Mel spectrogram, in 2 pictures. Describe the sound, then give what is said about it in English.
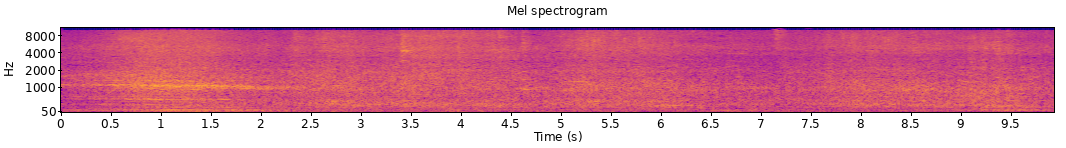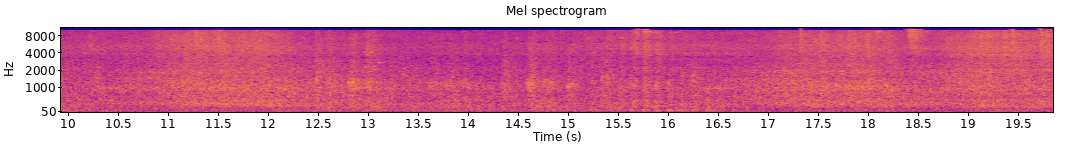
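A very long freight train rumbles past, steady heavy clatter of wheels on rails with a constant low roar filling the whole stretch, no voices. “Freight train.”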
